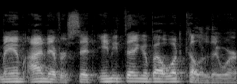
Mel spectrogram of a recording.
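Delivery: normal talking voice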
